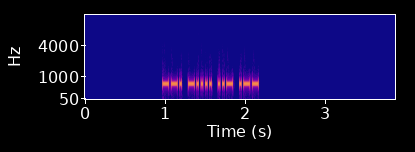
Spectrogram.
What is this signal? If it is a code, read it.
Morse code, heard as a keyed tone, about 46 wpm, 700 Hz. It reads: G6UW
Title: DXCC-100 Call Signs - 4 Characters - Repeated 2x - 45wpm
